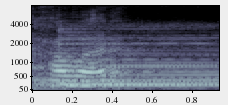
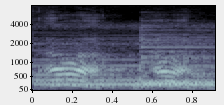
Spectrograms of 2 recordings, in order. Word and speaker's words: hour: So the next, article an is also used before singular noun beginning with consonant and pronounced as vowel.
